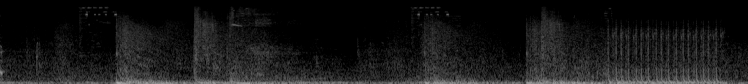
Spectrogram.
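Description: Automated turrets in the game Mass Effect fire sustained bursts that are dense and loud, in several long stretches broken by brief gaps, with mechanical clatter mixed into the shooting.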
